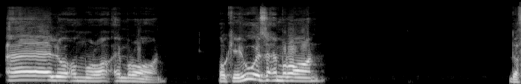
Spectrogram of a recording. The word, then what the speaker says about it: Imran: the Quran Maryam she became the daughter of Amran which is the father of mooses and Muhammad even pronounce the name wrong because it's at home ROM Imran it is in law which means the last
